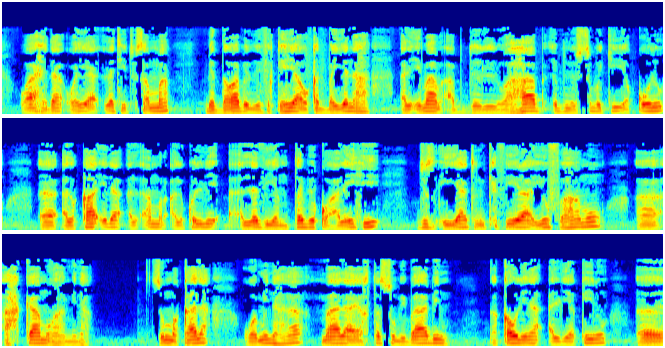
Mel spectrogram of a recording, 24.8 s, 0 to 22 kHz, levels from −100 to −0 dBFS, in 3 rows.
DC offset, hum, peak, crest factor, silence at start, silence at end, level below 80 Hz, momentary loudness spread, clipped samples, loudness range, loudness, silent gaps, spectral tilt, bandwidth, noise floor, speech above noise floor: under 0.1%; none; 0 dBFS; 20 dB; 0 s; 0 s; -58 dBFS; 11 LU; under 0.1%; 2 LU; -21 LUFS; none; -5 dB/octave; 8.8 kHz; -55 dBFS; 34 dB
